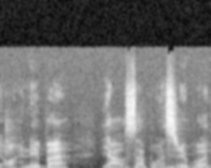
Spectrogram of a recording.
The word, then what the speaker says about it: Oheneba Yaw Sarpong Siriboe: So Nana Yaw Sarpong Siriboe the first, or I should actually say it properly, Oheneba Yaw Sarpong Siriboe the first, is the, as we all heard, Akyempemhene, the first Akyempemhene of Juaben traditional area.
